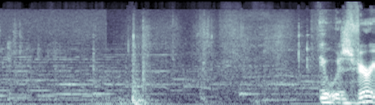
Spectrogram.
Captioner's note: knocking sounds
